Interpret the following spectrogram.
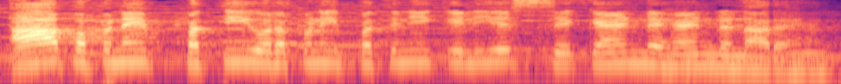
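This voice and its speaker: A man giving a religious discourse, slowly questioning his listeners and acting out quoted speech. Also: high voice, over music. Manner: slow, questioning the audience, acts out quoted speech. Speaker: preacher.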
